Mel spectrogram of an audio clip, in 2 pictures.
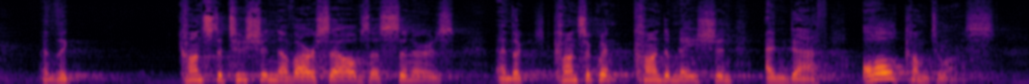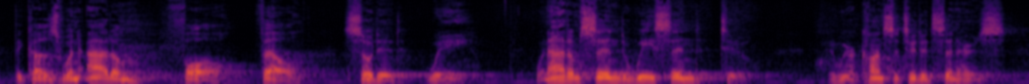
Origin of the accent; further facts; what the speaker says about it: Canada; But she's a Canadian citizen because I'm a Canadian citizen. I, in that sense, represent her. Because I'm a Canadian, she is a Canadian as well.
